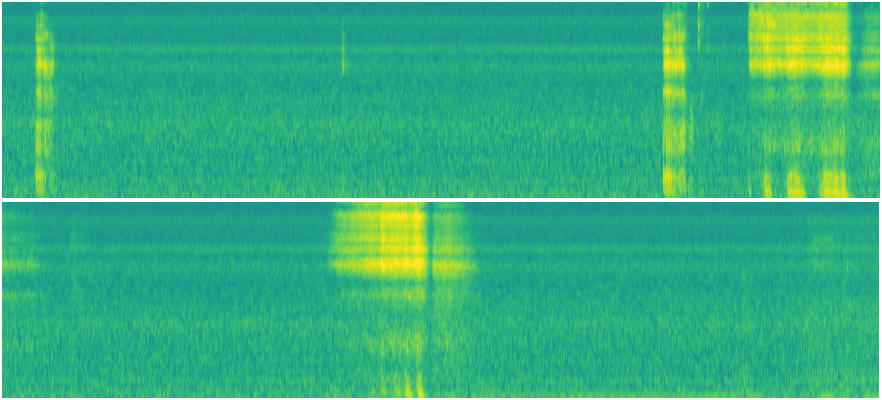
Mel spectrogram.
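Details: Sleeping pet Beagle with a heavy snore, said to escalate until it sounds like an old man: a quiet room broken by a short snort near the start, a cluster of deep rattling snores around eight seconds, and another throaty snore later.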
